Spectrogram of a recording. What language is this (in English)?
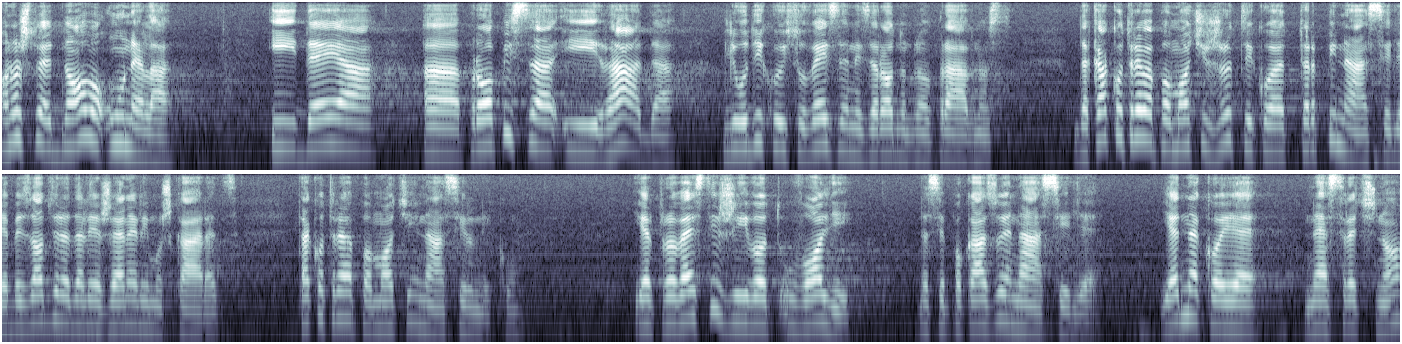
Serbian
